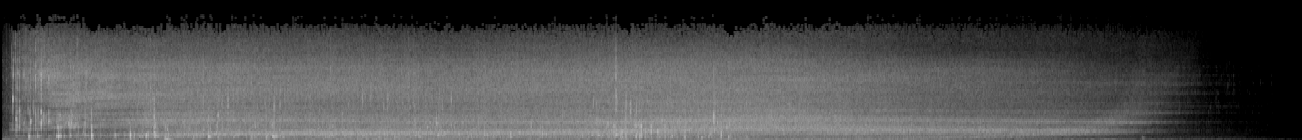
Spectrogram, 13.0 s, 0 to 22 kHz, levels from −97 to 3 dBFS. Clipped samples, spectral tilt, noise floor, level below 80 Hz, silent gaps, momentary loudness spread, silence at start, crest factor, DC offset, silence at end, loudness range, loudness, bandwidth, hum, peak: under 0.1%; 0 dB/octave; -84 dBFS; -58 dBFS; none; 11 LU; 0.05 s; 28 dB; under 0.1%; 1.45 s; 10 LU; -31 LUFS; 19.5 kHz; none; -6 dBFS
